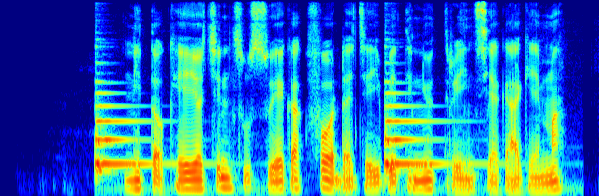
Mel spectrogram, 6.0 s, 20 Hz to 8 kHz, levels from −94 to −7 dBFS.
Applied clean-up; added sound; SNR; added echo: none; Plucked string instrument; 2 dB; none.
